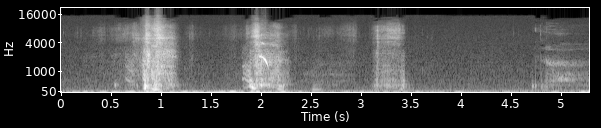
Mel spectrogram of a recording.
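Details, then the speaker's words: Someone sneezing repeatedly, saying they can't stop: three sharp, explosive sneezes in quick succession, then a short sniff. "Here comes another one. Okay. Oh, shit. Okay. Oh, fuck, I'm gonna sneeze"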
